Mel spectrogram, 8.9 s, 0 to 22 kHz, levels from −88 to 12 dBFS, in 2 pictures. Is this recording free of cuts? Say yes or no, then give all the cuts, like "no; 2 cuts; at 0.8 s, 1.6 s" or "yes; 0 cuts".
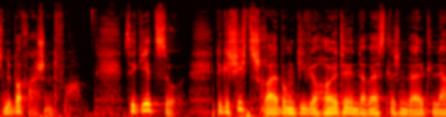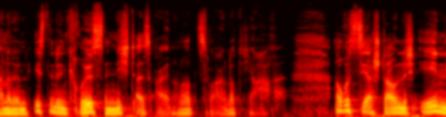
no; 4 cuts; at 4.7 s, 5.5 s, 5.8 s, 6.4 s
